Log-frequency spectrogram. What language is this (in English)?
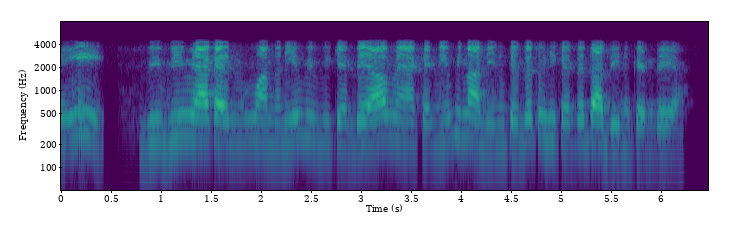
Punjabi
